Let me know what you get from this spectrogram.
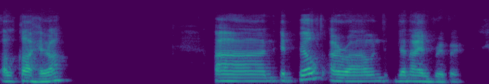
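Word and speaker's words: القاهرة: long time ago, and it pronounced in Arabic, as we know that because Egypt is an Arab country, so they say that it's Al-Qahira, and it built around the Nile River.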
